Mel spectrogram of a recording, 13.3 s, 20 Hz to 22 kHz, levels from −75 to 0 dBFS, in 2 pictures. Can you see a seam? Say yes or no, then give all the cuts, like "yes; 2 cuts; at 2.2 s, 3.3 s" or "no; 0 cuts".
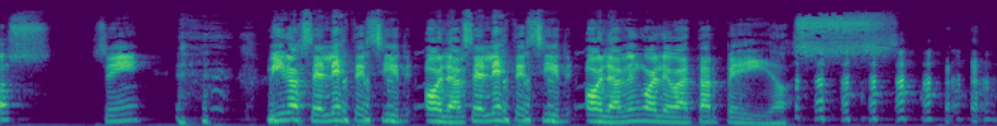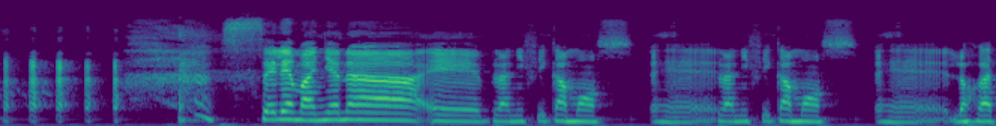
yes; 2 cuts; at 3.1 s, 11.4 s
